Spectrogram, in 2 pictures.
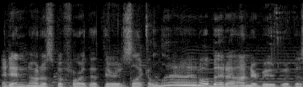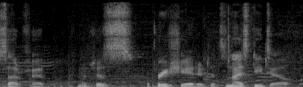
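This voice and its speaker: A man's voice: medium pitch, huge pitch swings, fairly quick, creaky. A man giving casual, laid-back let's play commentary, musing aloud as he streams. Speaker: game streamer. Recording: game music behind the voice. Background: faint game music.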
